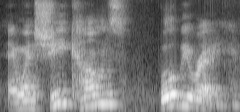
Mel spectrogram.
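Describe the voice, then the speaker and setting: Man acting a scrappy boat engineer, folksy rough grammar, stubborn, devoted, swooping intonation, radio play, roomy stage sound. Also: high voice, very animated, measured pace. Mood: confident. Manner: folksy, ungrammatical, hesitant when tender. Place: live theatre stage.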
